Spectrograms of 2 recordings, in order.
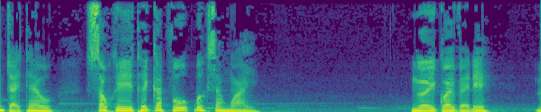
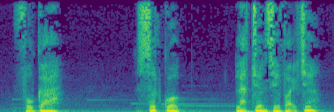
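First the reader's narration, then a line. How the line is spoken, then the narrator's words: Breathless, panting. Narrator (Vietnamese): Trung Cẩm Lượng thở hổn hển nói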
